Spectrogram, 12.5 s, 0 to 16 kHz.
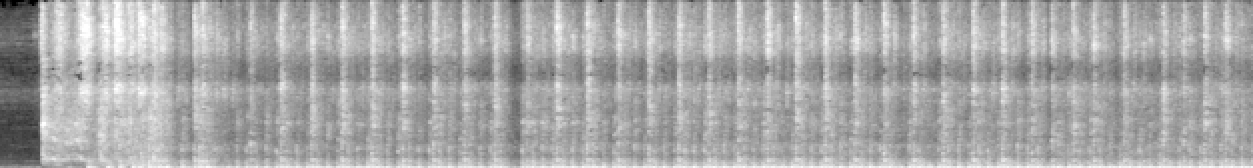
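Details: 2006 Harley-Davidson Super Glide Custom, 124 cubic inch, first start after top-end rebuild with ported heads and new tune: catches right away and settles into an even V-twin potato idle with no knock or clatter.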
